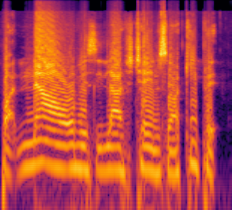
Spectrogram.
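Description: A man's voice: medium pitch, fairly even intonation, normal speed, dry recording. A man with a London accent co-hosting a podcast, chatting casually in slang and often repeating his phrases. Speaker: podcast co-host. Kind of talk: casual chat.

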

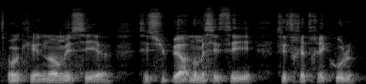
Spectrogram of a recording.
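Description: A man hosting a podcast, talking in a relaxed, hesitant way with lots of fillers. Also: low-pitched, normal speed. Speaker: podcast host. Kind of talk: casual podcast conversation.

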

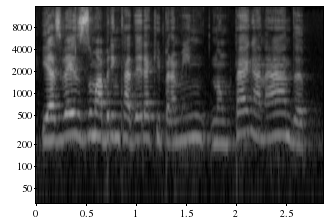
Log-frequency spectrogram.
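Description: High-voiced Brazilian woman talking freely. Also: a little fast, a little hiss or hum. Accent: Brazilian Portuguese. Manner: expressive, acts out little dialogues while explaining. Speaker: podcast guest. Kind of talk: casual podcast conversation. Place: podcast studio.

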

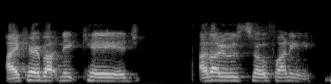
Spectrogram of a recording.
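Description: A man co-hosting a casual film podcast, talking excitedly with lots of "like" and laughter. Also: fairly high pitch, moderate pace, highs cut off. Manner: excited, laughing, heavy use of "like". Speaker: podcast co-host.

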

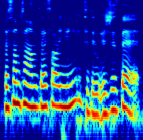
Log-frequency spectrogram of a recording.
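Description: A woman co-hosting a podcast, chiming in with short relaxed agreements in casual chat. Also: medium pitch, fast. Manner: relaxed, agreeing, brief interjections. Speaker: podcast co-host.

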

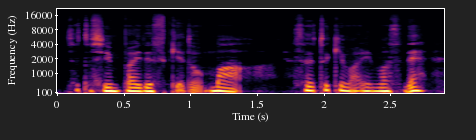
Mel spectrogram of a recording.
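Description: A woman from Kagoshima hosts a solo podcast in a casual, reflective manner. Her voice sits a little low and sounds warm and mellow. She often pauses and uses fillers while she gathers her thoughts. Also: little pitch movement, creaky, breathy edge. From Kagoshima, Japan. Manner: reflective, hesitant, many fillers. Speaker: podcast host.

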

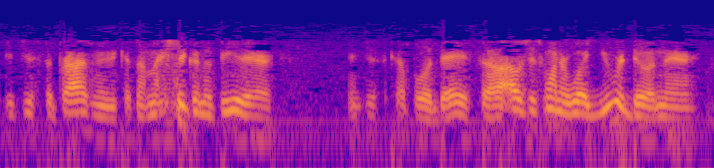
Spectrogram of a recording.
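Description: Male caller, chatty and apologetic, husky voice on a muffled, poor-quality phone line. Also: medium pitch, steady tone, very fast. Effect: poor quality digital cell phone line. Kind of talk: call-in radio chat. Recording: dull lo-fi phone call on radio.

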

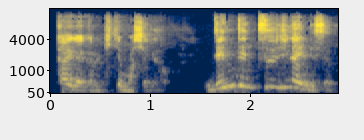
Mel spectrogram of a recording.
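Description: A man's voice: high-pitched, big pitch swings, fast, a crowd in the background. A man in a casual podcast chat, telling stories politely and with animation.

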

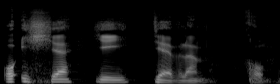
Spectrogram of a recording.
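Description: A middle-aged man preaching a sermon, swinging between loud emphatic peaks and low quiet asides. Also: no echo, clean studio sound. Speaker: pastor.

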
